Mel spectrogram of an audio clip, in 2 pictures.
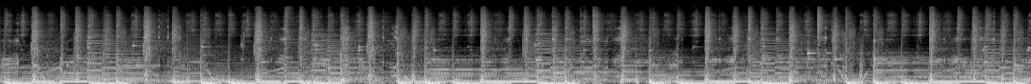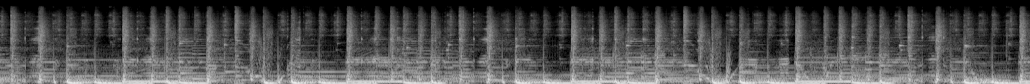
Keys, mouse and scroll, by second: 0.4 click, 0.7 click, 1.4-2.7 drag, 3.4 click, 4.4 click, 5.6-6.4 middle drag, 6.4 click, 7.5 click, 9.0 click, 10.3 click, 11.2 click, 12.0 click, 13.5 click, 13.9-14.2 scroll down 1, 14.2-16.2 middle drag, 17.2-17.6 scroll down 1, 17.6 middle click, 17.8-18.9 scroll up 4, 18.0 shift+middle click, 18.9 click.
